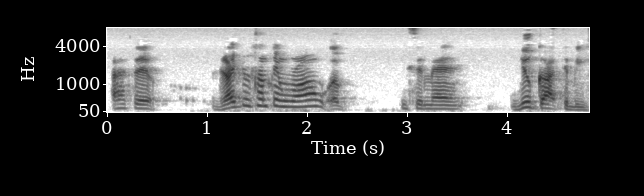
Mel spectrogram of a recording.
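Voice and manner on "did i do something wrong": ordinary talk, nothing marked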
